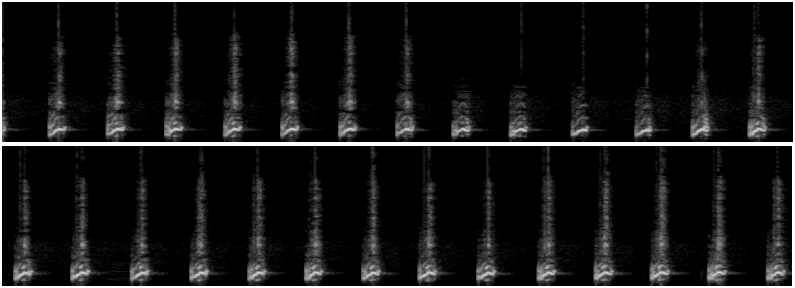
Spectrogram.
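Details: A White-breasted Waterhen gives short, hoarse croaking notes at night, repeated steadily about twice a second in an unbroken, monotonous series, used as a night lure call. No other sounds are heard.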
